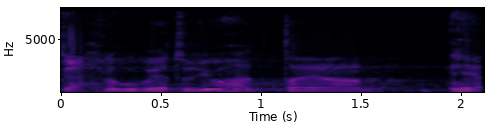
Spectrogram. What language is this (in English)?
Estonian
